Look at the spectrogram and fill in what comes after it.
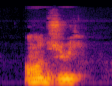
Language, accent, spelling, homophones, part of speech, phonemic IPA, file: French, Canada, enduis, enduit, verb, /ɑ̃.dɥi/, LL-Q150 (fra)-enduis.wav
- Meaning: inflection of enduire: 1. first/second-person singular present indicative 2. second-person singular imperative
